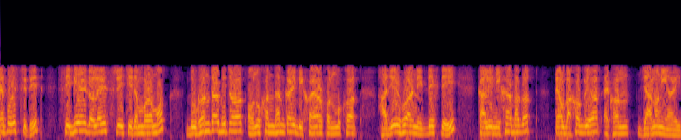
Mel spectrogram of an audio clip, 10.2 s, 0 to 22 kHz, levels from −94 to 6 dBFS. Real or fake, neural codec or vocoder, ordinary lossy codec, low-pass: real; none; none; 3.6 kHz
